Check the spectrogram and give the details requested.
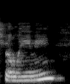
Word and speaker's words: Shalini: um it's pretty much I don't correct people if they say my name as shelen because that's name to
